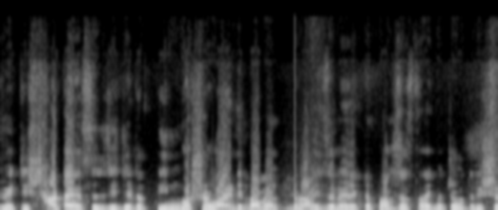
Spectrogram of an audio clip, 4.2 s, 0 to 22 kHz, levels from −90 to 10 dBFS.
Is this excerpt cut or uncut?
cut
